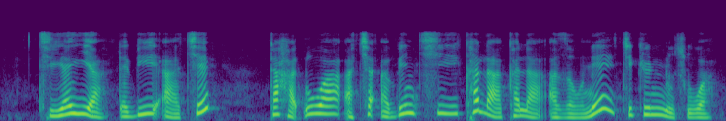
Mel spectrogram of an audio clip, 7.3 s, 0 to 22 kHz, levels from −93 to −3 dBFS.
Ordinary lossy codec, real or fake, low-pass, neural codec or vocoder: none; fake; 7.2 kHz; codec, 16 kHz, 4 kbps, FunCodec, trained on Chinese and English, 50 frames a second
